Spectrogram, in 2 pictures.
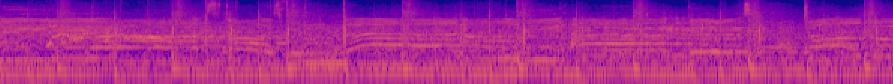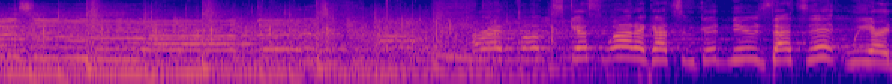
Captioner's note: applause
